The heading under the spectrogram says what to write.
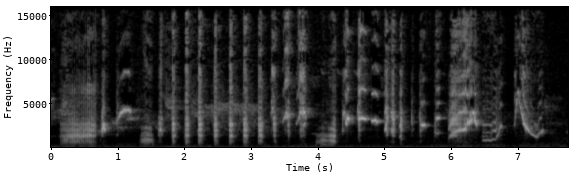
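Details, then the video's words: Singing starling used as lure therapy for caged starlings that stopped singing: steady rattle of dry clicks, then scratchy squeals and a long falling whistle. "Terapi Burung Jalak Macet Bunyi / Jalak Pikatan Bikin Cepat Gacor"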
